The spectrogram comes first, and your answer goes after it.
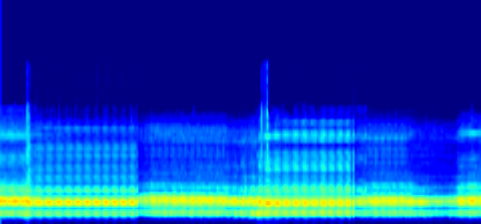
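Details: A continuous, buzzy trilling from tree frogs: tightly pulsed calls carrying a lower and a higher tone band, overlapping callers swapping in about every second, and a few sharp clicks.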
